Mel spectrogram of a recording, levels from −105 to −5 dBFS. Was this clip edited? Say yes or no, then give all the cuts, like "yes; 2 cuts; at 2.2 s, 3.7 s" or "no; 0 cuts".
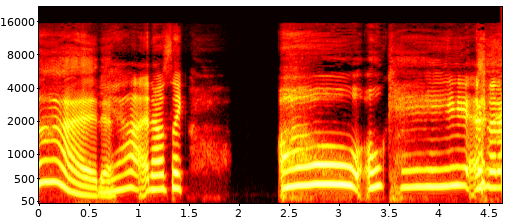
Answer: no; 0 cuts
